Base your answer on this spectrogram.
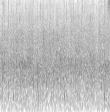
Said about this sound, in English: Come on, give the Lord a hand clap of praise today.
